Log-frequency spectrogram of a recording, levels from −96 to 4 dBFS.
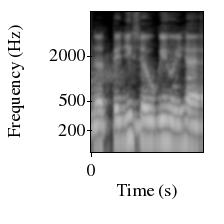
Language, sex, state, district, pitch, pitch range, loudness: Hindi, male, Bihar, Sitamarhi, 135 Hz, 120-135 Hz, -26 LUFS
